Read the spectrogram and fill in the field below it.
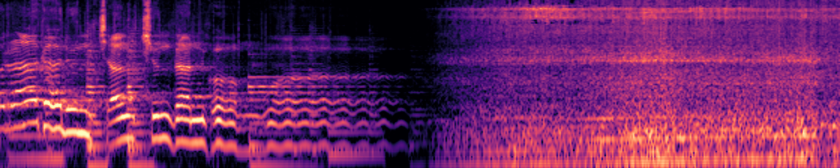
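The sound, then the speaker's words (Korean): A few seconds of melodic tones fade out, then the heavy engine of a water tanker truck setting off at night with drinking water starts droning, a steady low rumble with a noisy hiss that keeps going to the end, no voices. “나하고 한병장님은 한밤중에 급수차를 몰고 출발했지.”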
